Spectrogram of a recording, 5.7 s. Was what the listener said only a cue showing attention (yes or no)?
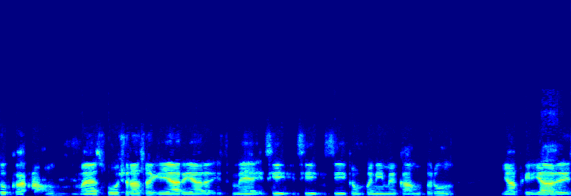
yes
